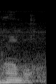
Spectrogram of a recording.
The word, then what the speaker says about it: Humble: I have a hard time not pronouncing that H on Humble.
